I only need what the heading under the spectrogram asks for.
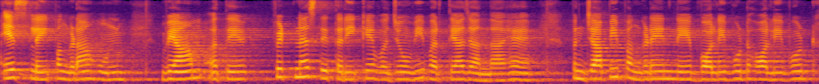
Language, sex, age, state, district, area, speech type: Punjabi, female, 30-45, Punjab, Hoshiarpur, urban, spontaneous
